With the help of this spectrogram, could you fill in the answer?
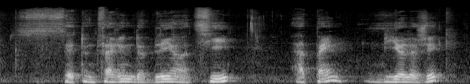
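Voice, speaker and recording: Noticeable background noise runs under the recording. A man with a medium pitch talks at a fairly slow pace. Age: 70s. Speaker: home cook. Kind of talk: tutorial. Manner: measured, with frequent hesitations.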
